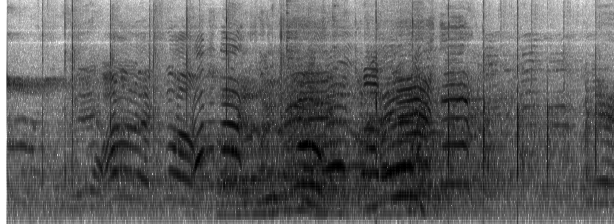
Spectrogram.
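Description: Several people's voices calling and talking over one another, with scattered sharp clicks.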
